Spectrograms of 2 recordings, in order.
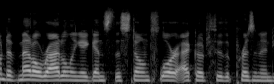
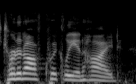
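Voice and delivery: raised, urgent order; urgent warning; 3 semitones higher, 7 dB louder than usual. Acted. Prisoner warning the boy to hide, urgently. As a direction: warn with a touch of alarm, louder.

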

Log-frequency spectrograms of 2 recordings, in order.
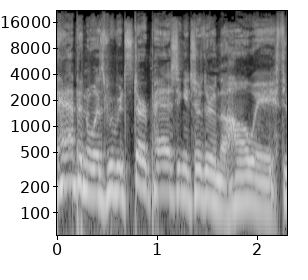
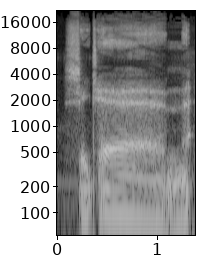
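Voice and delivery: lower, softer echo; quiet; 9 semitones lower, 7 dB quieter than usual. Retold or imitated. Friend murmuring Satan back in class. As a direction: murmur it low. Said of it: "And he went".

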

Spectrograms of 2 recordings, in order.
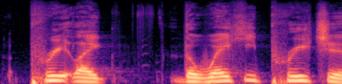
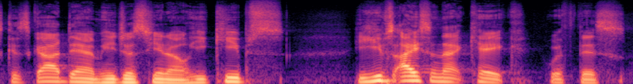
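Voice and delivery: ordinary talk, nothing marked

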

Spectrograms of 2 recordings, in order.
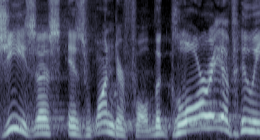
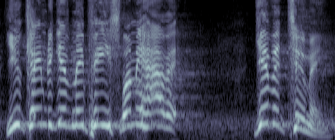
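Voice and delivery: just talking to God, pitched up and eager; simple heartfelt prayer; 6 semitones higher than usual. Shown as a demonstration. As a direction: pray to Jesus like talking to a friend. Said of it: "it's really this simple".

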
